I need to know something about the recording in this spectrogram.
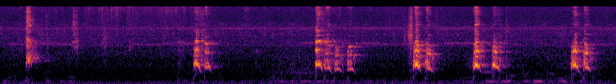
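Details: Barking at deer, a dog gives single barks and quick doubles and triples, separated by pauses of one to two seconds, against a quiet low background drone.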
